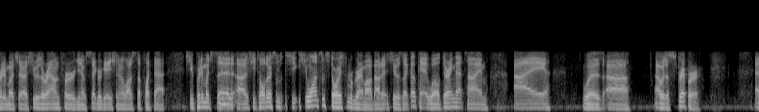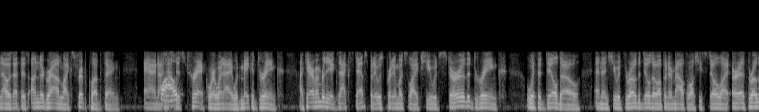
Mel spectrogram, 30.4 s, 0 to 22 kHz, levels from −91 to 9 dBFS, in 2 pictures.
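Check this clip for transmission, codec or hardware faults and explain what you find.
Two faults are present. The whole recording passes through the iLBC codec, and iLBC frames are lost twice.

The iLBC codec runs throughout the speech. It is a narrowband VoIP codec. It codes each 20 ms frame on its own, without relying on the frame before. It runs at 15.2 kbps, and the damage is plainly audible. Nothing above 4 kHz survives, so the speech sounds muffled and thin. The voice stays clear but has a rough, slightly synthetic texture.

Lost iLBC frames occur at 4.82 to 4.85 s and again at 7.90 to 7.93 s. Each gap is about 20 ms, which fits one missing packet. The decoder fills the hole by repeating the last pitch cycle with added noise. Each gap sounds like a very brief held vowel, faintly buzzy or breathy. Each frame decodes independently, so normal speech returns immediately afterwards.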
